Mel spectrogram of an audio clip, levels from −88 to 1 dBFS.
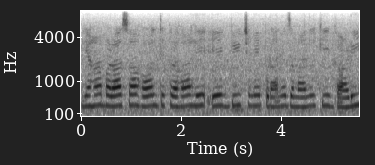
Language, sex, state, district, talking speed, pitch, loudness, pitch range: Hindi, female, Chhattisgarh, Korba, 140 wpm, 260 Hz, -15 LUFS, 250-265 Hz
